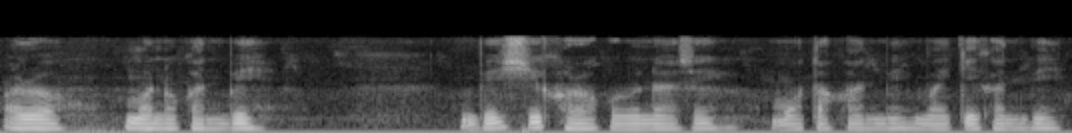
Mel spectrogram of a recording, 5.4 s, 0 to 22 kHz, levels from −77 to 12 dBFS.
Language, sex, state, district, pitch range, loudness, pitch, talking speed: Nagamese, male, Nagaland, Dimapur, 105-110 Hz, -18 LUFS, 110 Hz, 155 wpm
